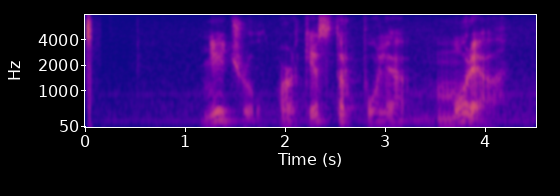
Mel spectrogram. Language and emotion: Russian, neutral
